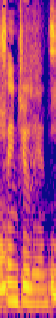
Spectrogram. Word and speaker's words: St. Julian's: Right now, we are in St. Julian. Am I saying it right? – St. Julian's. – Yeah, at St. Julian's.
